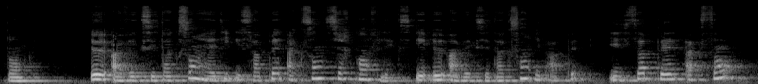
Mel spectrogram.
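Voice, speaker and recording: A woman teacher, slowly correcting a primary school French test step by step. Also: mid-range voice, animated, warm tone, echoey room, poor audio. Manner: slow, spells out each step.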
